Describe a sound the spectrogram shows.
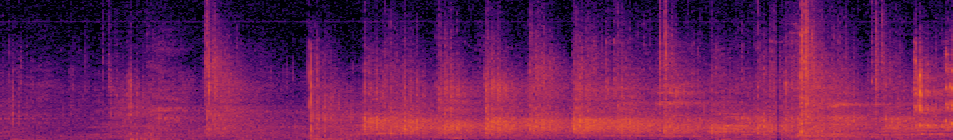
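Rackets hit a shuttlecock with sharp pops.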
